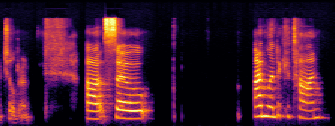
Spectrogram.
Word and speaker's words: Kattan: or for my children uh so I'm Linda Katan it's pronounced Katan but it you can pronounce it anyway and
